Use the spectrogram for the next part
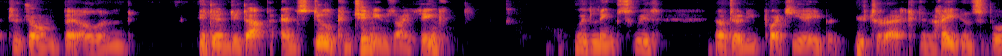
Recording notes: The interview was recorded online.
